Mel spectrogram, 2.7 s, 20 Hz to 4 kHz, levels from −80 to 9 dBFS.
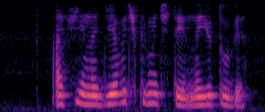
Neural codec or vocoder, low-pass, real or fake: none; 3.6 kHz; real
